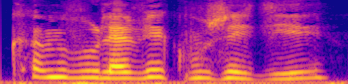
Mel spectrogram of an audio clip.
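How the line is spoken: Laughing. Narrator (French): dit-elle en riant

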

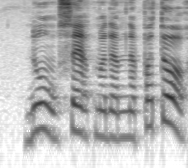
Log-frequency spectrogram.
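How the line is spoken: Delighted cowardly exclamation. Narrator (French): s'écria, qui avait écouté les cris terribles avec le ravissement d'un poltron

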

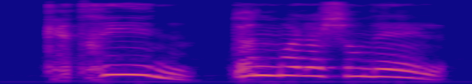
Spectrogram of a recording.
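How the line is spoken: Shouting. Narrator (French): cria Maheu

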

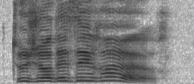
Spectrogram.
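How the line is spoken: Murmured. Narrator (French): murmura le père Tabaret

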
